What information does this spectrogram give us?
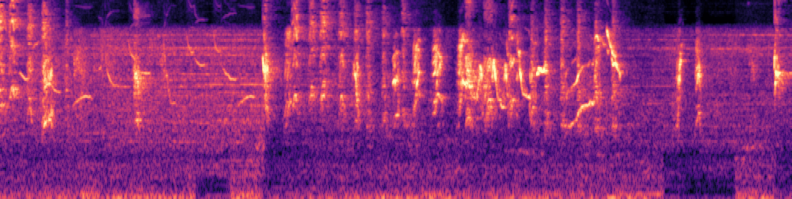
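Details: Great-billed seed finch, a female in captivity, calling repeatedly. Thin high whistled sweeps and hooked notes run over a busy bed of sharp clicks and chirps, with short pauses in between.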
